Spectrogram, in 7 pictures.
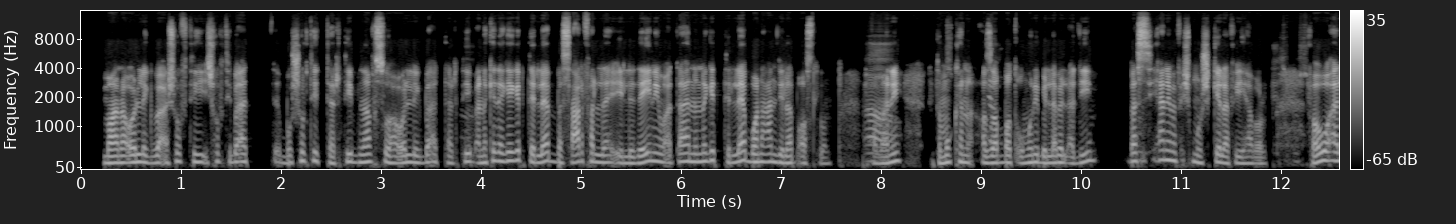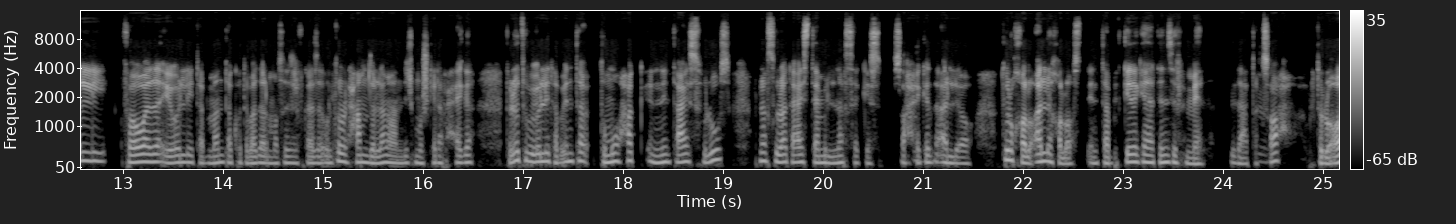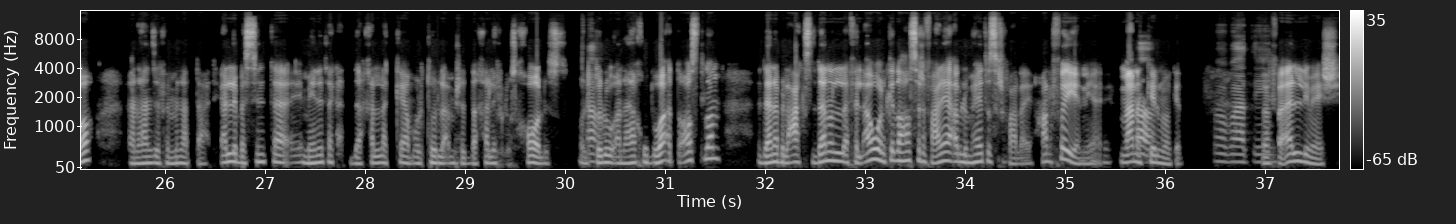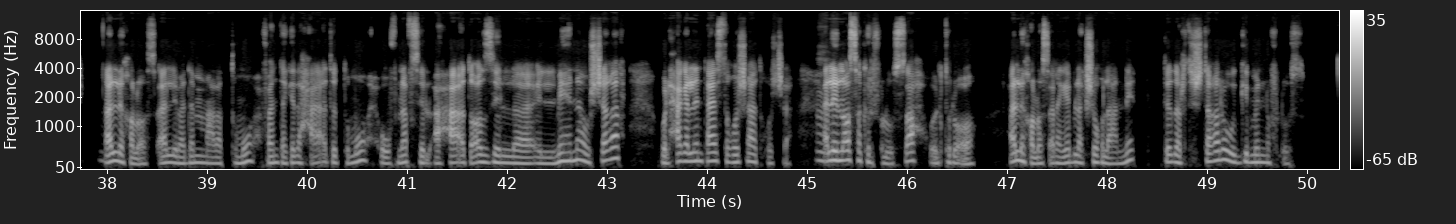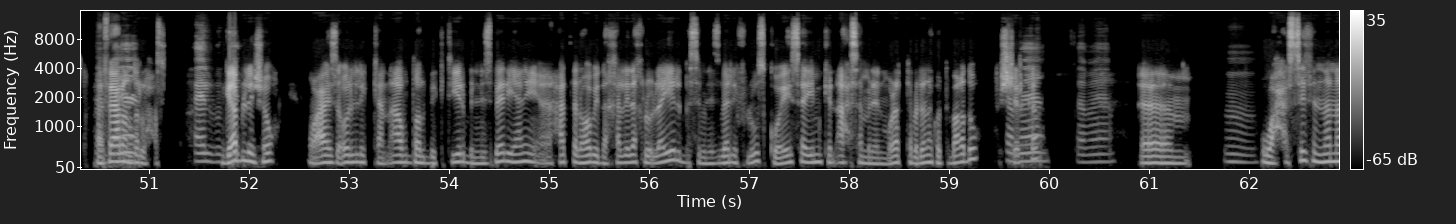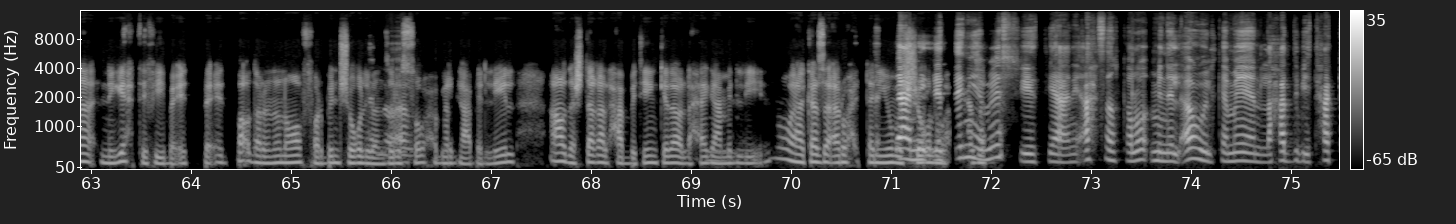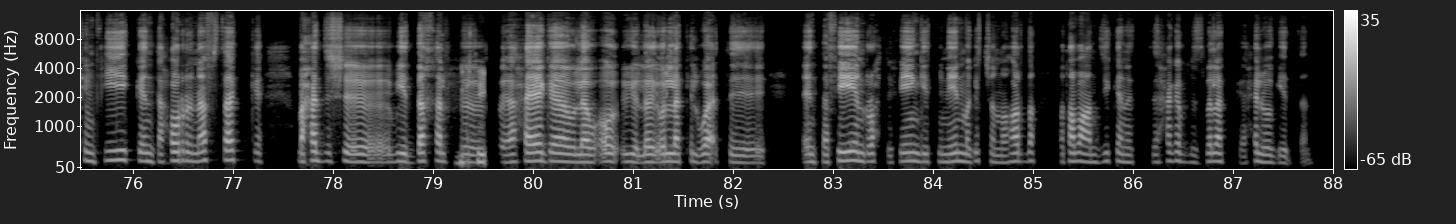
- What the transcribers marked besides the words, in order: in English: "الlap"; in English: "الlap"; in English: "lap"; in English: "بالlap"; other background noise
- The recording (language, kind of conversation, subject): Arabic, podcast, كيف أثّرت تجربة الفشل على طموحك؟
